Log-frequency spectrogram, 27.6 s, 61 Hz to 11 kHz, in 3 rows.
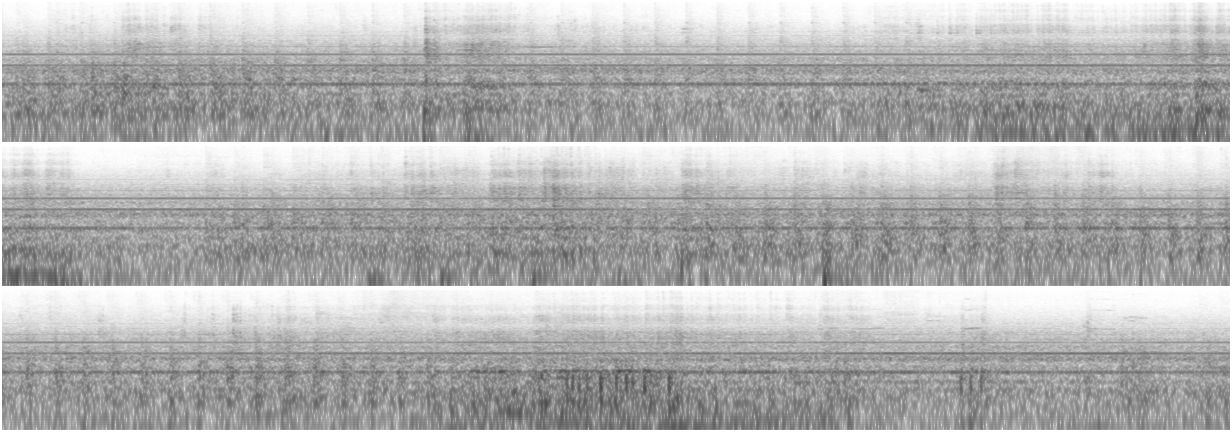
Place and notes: berlin: sonnenallee - A100 - bauabschnitt 16 / federal motorway 100 - construction section 16: demolition of a logistics company
crane with grapple demolishes the building, excavator with mounted jackhammer demolishes building elements, fog cannon produces a curtain of micro droplets that binds dust, noise of different excavators
the motorway will pass at a distance of about 20 meters
the federal motorway 100 connects now the districts berlin mitte, charlottenburg-wilmersdorf, tempelhof-schöneberg and neukölln. the new section 16 shall link interchange neukölln with treptow and later with friedrichshain (section 17). the widening began in 2013 (originally planned for 2011) and will be finished in 2017.
sonic exploration of areas affected by the planned federal motorway a100, berlin.
february 2014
